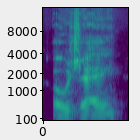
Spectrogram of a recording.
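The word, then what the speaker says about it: Auger: I believe her last name is pronounced OJ.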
